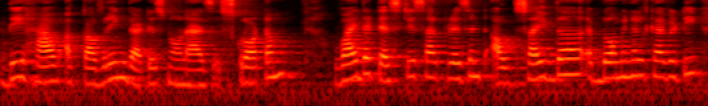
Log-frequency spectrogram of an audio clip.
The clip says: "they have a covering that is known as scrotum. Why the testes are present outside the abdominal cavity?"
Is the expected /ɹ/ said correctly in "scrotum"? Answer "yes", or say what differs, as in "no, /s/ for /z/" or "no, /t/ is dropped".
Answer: yes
